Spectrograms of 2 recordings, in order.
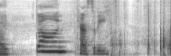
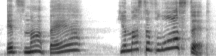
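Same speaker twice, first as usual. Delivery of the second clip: much higher, accusing whine; complaining; 11 semitones higher, 4 dB louder than usual. Acted. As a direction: blame grandpa for losing it. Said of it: "Aunt Miriam complained".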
